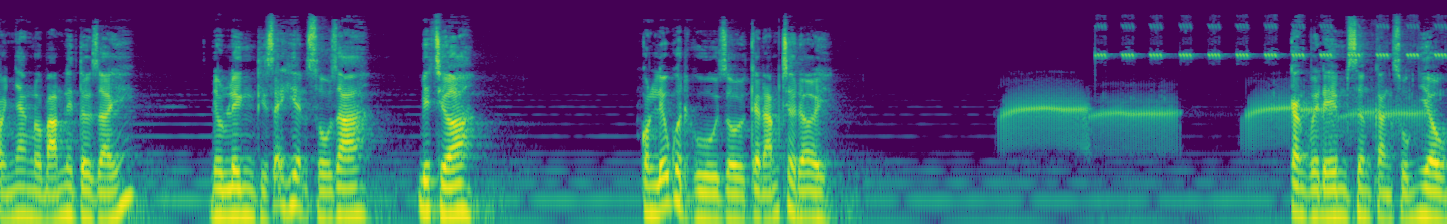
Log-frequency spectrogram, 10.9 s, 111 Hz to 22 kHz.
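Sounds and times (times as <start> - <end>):
speech: 0.0 - 3.6, 4.8 - 6.4, 9.7 - 10.8
frogs and toads croaking at night: 7.5 - 10.8
higher rapidly pulsed chirping: 8.2 - 10.8.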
